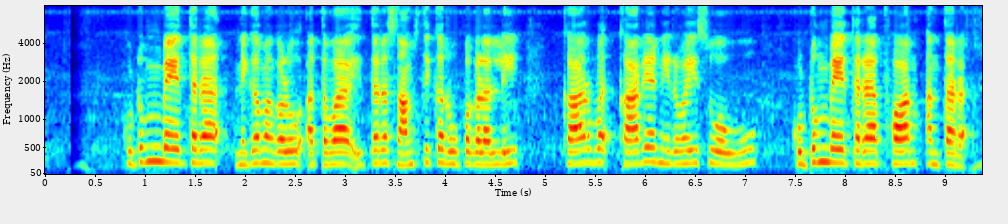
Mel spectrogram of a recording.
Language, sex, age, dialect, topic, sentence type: Kannada, female, 25-30, Central, agriculture, statement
